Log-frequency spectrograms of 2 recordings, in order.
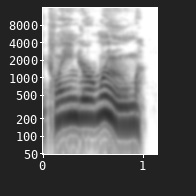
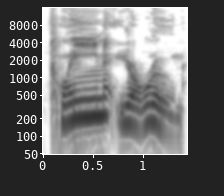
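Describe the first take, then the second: First: Firm parent command. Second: Slow parent command. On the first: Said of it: "When I look at them and say". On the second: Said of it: "I tell my kids that all the time". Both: Shown as a demonstration.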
